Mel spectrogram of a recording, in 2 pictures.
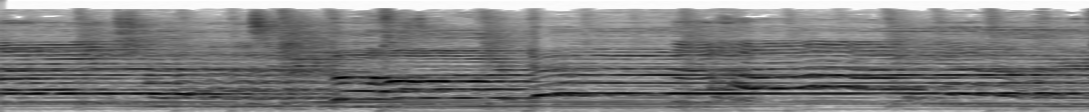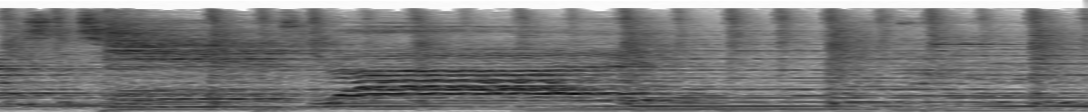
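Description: A woman singing a slow stage-musical ballad, holding long, wavering notes over instrumental accompaniment.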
